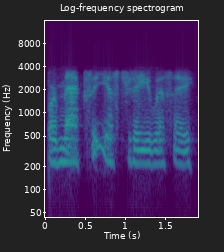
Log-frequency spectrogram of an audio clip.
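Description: Very creaky woman on a phone-like line. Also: a little high, level tone, a little fast. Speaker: participant in an old-time radio discussion group. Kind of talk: casual group discussion.

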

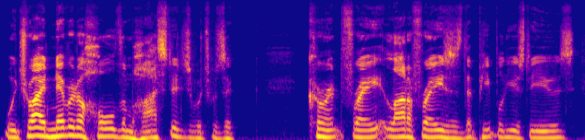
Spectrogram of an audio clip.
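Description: Emphatic older American man, bright voice. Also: mid-range voice, fairly even intonation, normal speed, no echo, studio quality. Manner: emphatic, repeats himself for emphasis. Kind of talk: casual group chat.

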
